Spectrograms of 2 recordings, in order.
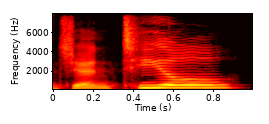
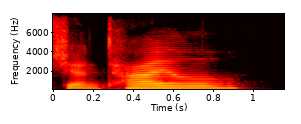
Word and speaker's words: Gentile: I mispronounced Gentile, as in a non-Jewish person. I said genteel. It's pronounced Gentile.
